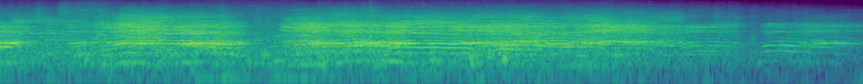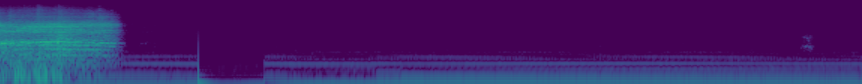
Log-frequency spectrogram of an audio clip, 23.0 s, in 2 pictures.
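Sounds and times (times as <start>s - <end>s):
sheep: 0.0s - 13.2s.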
